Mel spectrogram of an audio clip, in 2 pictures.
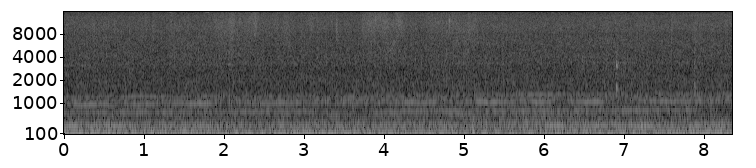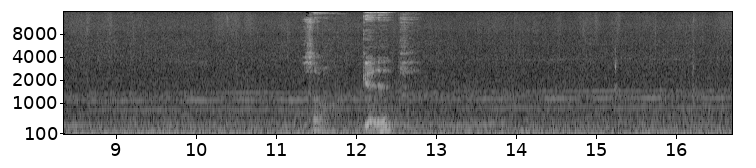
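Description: A train's motor hums steadily as it rolls along.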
